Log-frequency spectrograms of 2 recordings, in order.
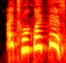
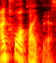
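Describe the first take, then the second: First: It is said in a high-pitched voice. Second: It is said in his normal voice.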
